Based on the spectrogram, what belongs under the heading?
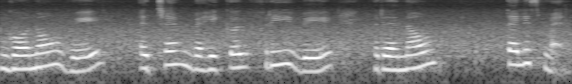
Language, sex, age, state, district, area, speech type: Goan Konkani, female, 30-45, Goa, Pernem, rural, spontaneous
